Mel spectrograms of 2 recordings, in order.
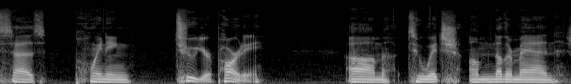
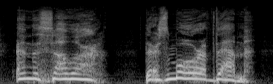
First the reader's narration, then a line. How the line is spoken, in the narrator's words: you hear a woman shout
